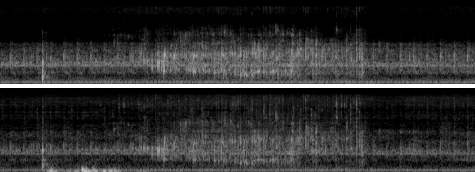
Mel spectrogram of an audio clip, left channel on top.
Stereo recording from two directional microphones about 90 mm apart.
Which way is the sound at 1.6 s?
15° right (ahead or behind).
